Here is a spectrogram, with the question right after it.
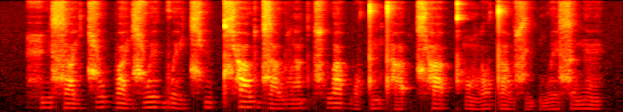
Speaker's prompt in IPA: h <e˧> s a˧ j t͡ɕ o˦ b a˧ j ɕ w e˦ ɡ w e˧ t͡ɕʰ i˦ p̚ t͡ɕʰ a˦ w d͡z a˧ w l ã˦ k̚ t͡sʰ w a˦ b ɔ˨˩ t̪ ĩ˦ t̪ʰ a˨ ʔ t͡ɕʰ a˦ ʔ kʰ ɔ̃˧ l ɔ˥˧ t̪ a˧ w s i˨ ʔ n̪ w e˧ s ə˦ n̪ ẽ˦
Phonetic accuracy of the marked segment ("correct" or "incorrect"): incorrect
